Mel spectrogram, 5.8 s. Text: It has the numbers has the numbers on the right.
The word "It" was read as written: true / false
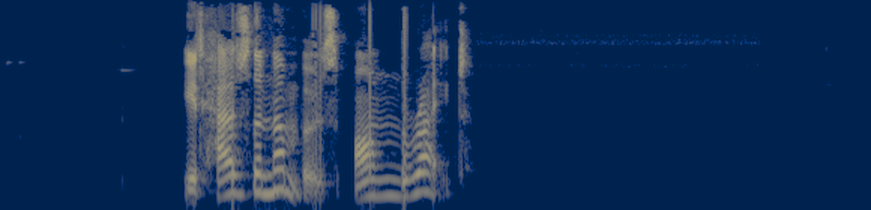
true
